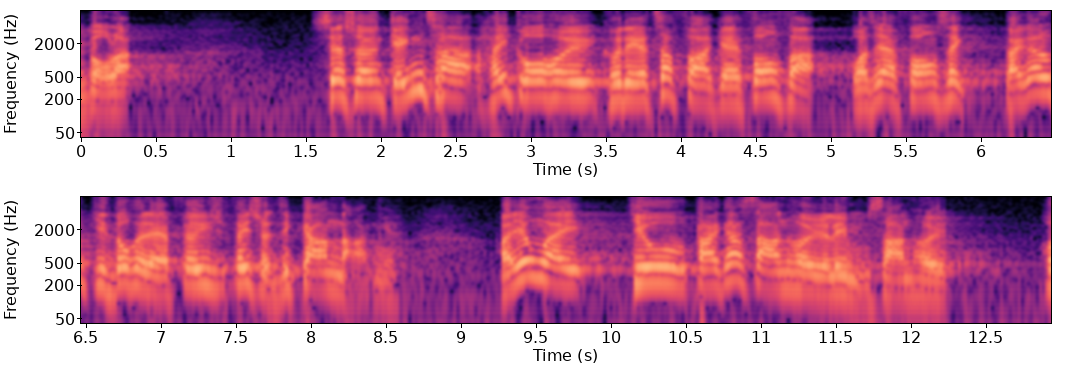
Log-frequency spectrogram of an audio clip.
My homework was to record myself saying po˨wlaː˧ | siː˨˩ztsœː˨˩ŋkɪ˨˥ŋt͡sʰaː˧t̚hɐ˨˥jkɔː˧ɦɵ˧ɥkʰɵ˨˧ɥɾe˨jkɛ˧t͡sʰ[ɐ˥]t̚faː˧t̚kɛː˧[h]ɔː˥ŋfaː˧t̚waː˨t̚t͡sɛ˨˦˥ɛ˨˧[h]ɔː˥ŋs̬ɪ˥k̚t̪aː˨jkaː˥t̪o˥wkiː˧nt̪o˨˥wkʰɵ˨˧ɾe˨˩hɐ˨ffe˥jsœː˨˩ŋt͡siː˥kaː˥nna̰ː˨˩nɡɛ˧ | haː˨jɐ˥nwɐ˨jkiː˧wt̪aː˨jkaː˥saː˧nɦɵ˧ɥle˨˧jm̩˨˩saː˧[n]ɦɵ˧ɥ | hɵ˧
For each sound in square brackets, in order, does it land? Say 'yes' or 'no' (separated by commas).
yes, no, no, yes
